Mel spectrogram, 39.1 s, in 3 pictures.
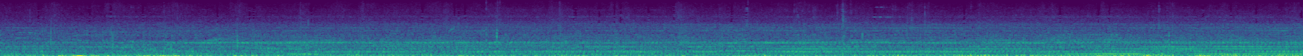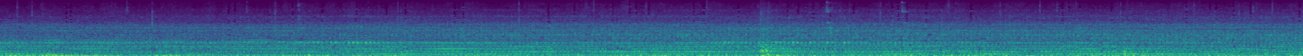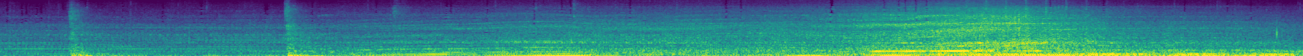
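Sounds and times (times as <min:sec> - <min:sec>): vehicle engine revving: 0:29.5 - 0:39.0.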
